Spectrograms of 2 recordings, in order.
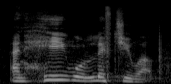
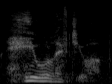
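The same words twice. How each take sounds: First: Said in the usual way. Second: "He will lift you up" repeated much softer, almost to himself; soft echo. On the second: Acted. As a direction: let the line fall away gently, softer.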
